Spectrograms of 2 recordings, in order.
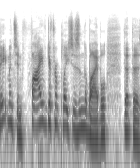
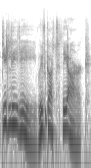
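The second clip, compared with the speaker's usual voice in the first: put-on Irish accent. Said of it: "you can do a good Irish accent".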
